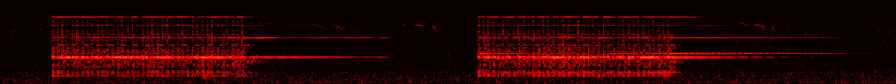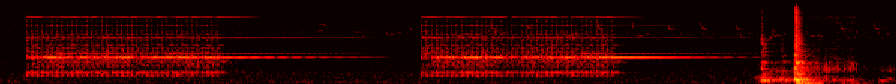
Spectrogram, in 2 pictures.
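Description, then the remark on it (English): A club's telephone rings inside the club four times in a steady pattern, each burst a bright trilling bell lasting about two seconds with pauses between, followed by a brief clatter at the end. “Oh, I know, I could call the club's phone. That would ring inside of the club, and surely that would wake Hedgehog.”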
